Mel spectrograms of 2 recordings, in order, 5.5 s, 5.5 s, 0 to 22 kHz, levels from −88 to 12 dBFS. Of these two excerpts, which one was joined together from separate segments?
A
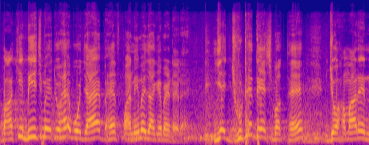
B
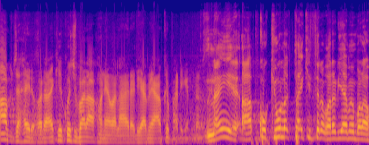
A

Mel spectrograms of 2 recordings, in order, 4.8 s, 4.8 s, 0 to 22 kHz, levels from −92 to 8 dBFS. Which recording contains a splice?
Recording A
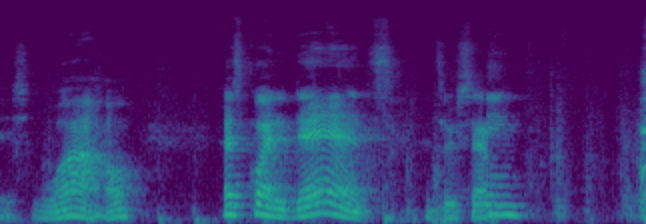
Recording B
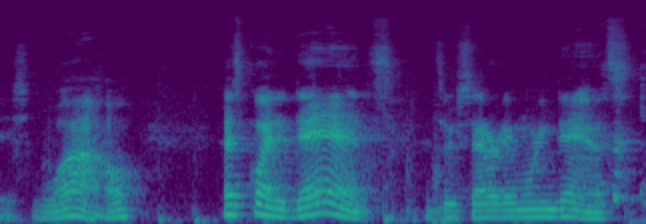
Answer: B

